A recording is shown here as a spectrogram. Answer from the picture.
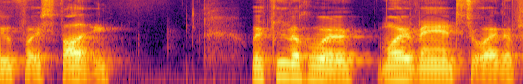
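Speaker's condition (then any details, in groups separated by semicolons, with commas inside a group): Cerebral palsy; caused by stroke at birth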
